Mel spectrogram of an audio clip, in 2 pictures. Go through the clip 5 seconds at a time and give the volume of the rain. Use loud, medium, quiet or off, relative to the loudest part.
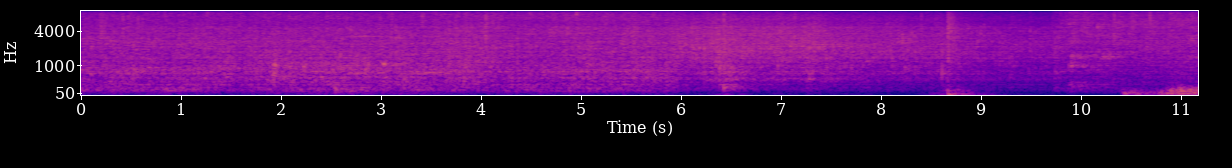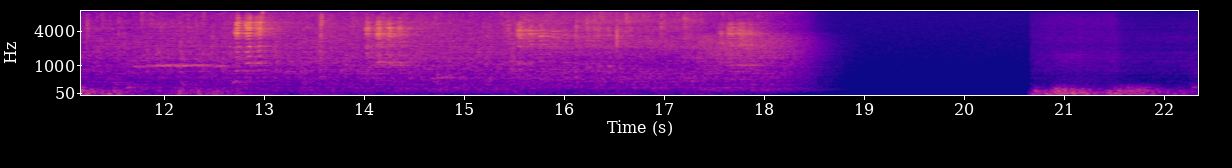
loud, loud, loud, loud, off.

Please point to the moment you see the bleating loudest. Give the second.
13 s.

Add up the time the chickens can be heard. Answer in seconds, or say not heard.
2 s.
